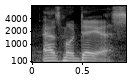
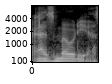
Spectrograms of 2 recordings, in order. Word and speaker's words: Asmodeus: Beware, dread, Asmodeus, or Asmodeus. Some of you guys might yell at me, even though I have proof that Asmodeus is one of the correct pronunciations.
